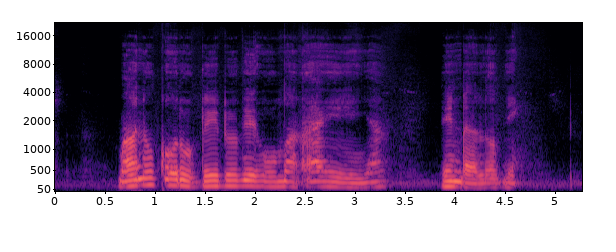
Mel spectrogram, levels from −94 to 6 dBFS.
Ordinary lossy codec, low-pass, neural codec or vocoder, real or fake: none; none; codec, 44.1 kHz, 1.7 kbps, Pupu-Codec; fake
